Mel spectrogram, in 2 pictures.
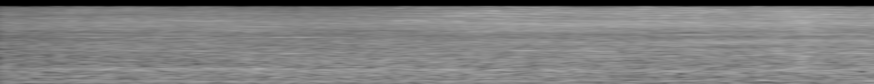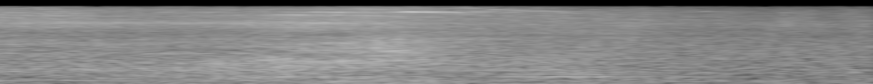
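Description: A bus drives past close by.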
